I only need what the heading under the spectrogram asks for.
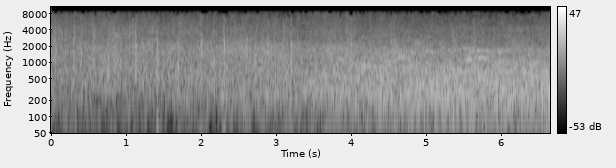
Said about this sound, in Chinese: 让我们用掌声感谢慈悲的卢军宏台长。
